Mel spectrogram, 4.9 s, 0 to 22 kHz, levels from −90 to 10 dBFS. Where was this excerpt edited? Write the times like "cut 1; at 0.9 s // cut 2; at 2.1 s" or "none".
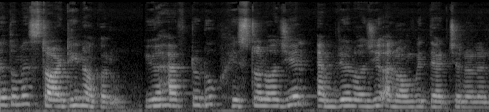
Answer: cut 1; at 1.4 s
